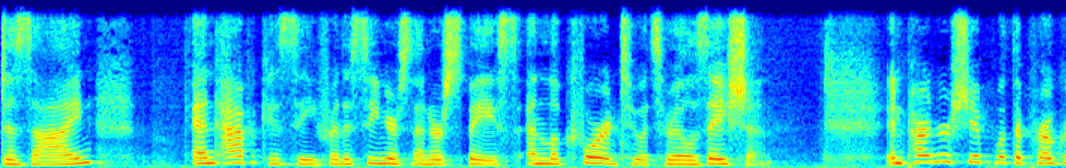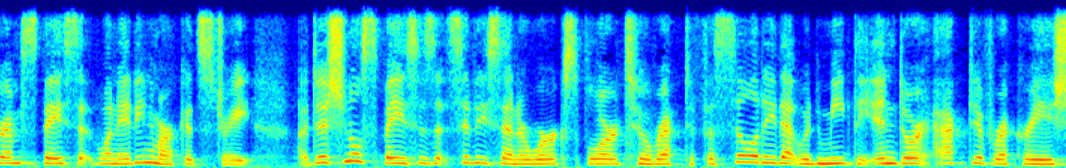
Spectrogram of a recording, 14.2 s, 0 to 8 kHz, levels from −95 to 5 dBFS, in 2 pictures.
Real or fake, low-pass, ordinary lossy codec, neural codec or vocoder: fake; 7.2 kHz; Opus, 64 kbps; codec, 16 kHz in and 24 kHz out, 0.9 kbps, LongCat-Audio-Codec, fine tuned four codebook decoder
